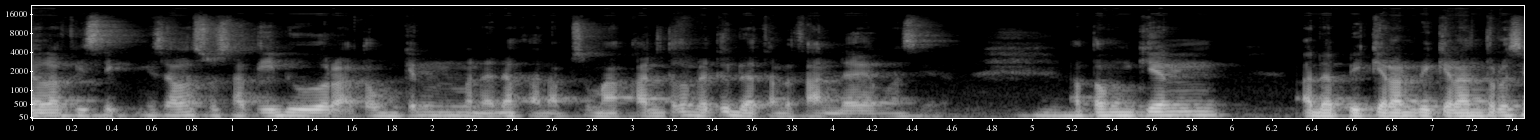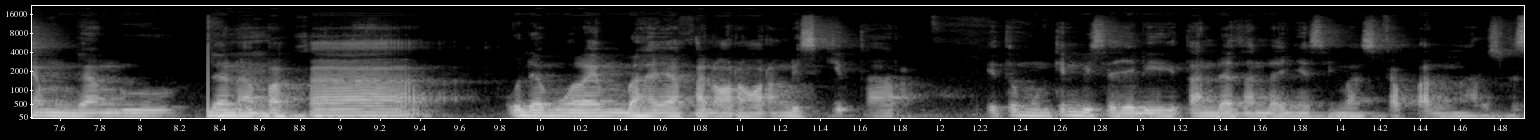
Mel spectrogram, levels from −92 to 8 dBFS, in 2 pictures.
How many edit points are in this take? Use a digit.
1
